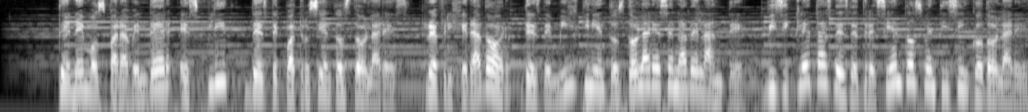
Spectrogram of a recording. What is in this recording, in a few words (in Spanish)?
On hold para vender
